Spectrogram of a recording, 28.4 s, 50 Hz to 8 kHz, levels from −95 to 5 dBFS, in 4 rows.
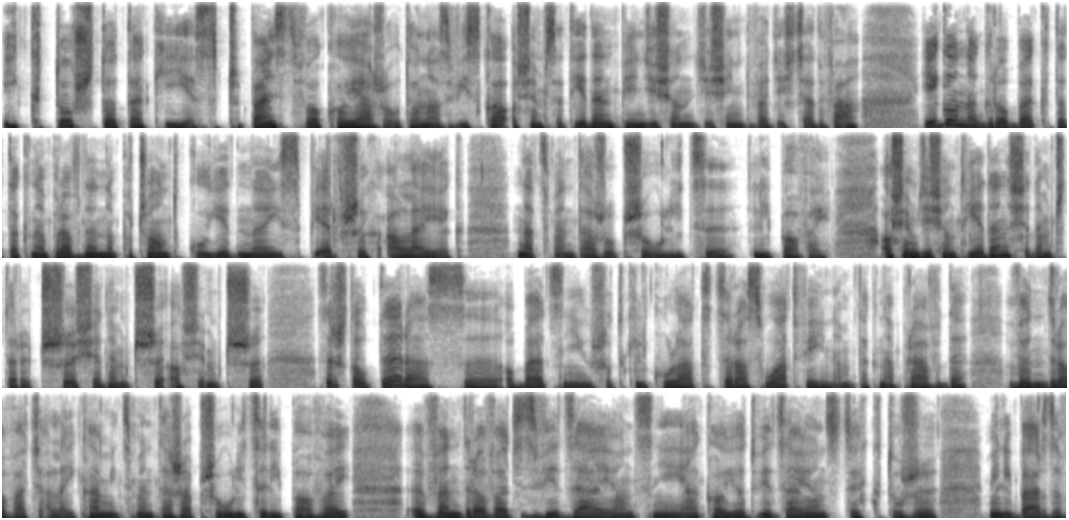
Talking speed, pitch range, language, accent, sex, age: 125 wpm, 155-195 Hz, Polish, native, female, 40-59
